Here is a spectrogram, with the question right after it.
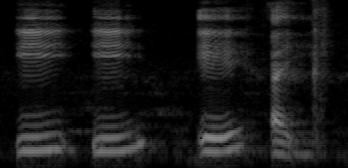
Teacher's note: जीभ का अगला भाग प्रयोग होता है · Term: अग्रस्वर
